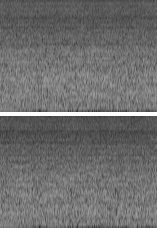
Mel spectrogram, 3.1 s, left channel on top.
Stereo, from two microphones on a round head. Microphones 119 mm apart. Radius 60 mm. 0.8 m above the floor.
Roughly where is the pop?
No pop in this recording.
